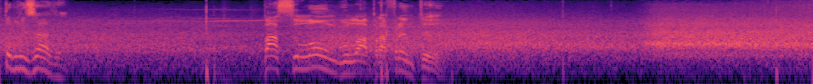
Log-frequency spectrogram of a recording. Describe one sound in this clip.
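A stadium crowd murmurs steadily and swells louder near the end.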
